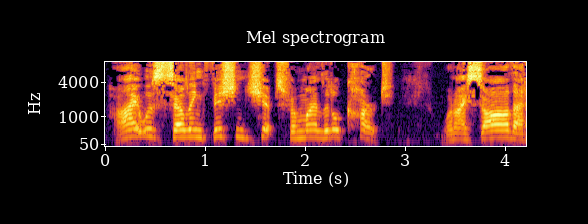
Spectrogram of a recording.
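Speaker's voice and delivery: put-on a poor young man, eager to please; lightly voiced humble lad; street lad Topper. Topper explains rescue.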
